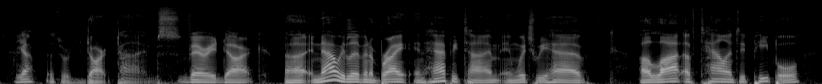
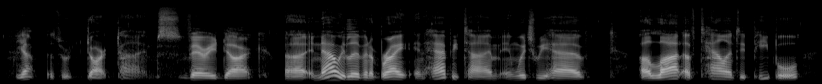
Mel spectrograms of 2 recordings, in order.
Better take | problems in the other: first | thin; very; fading below 350 Hz

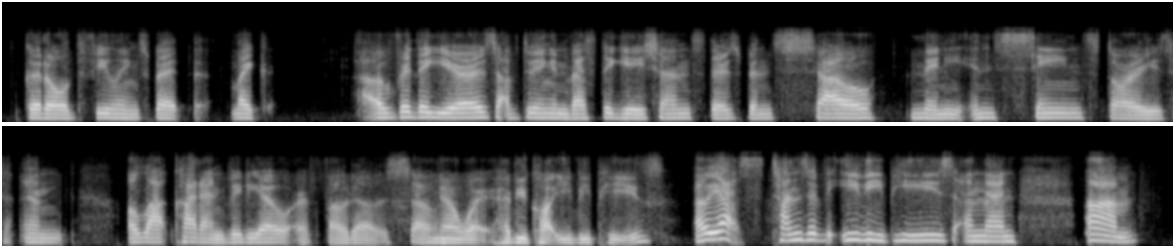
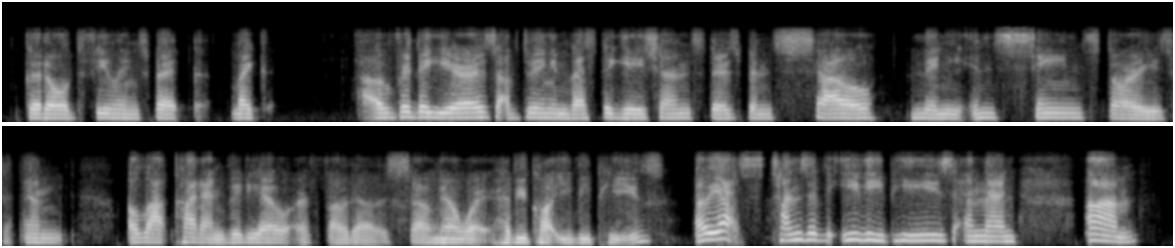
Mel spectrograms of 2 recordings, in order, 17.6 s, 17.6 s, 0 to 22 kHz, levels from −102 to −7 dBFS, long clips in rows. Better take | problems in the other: first | garbled, watery; badly; nothing above 7.5 kHz; slightly in the first

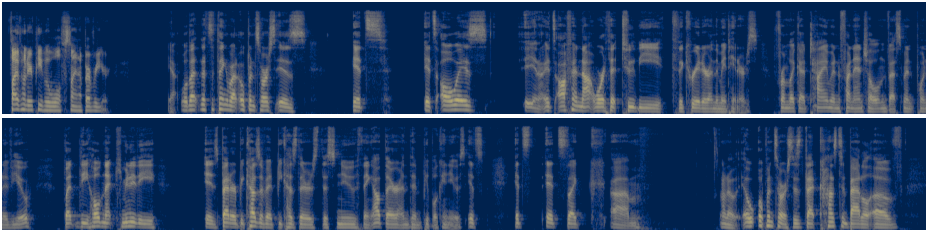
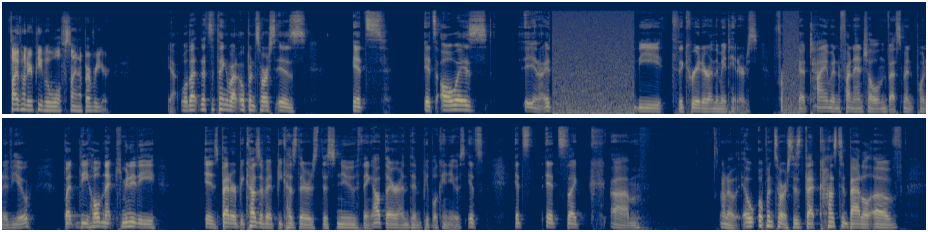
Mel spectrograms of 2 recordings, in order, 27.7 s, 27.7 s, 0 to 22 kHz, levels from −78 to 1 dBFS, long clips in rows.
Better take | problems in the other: first | audio cutting out; filled with static; at 8 s for 1 s and at 12 s

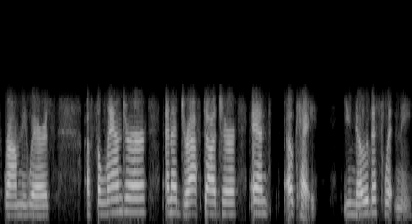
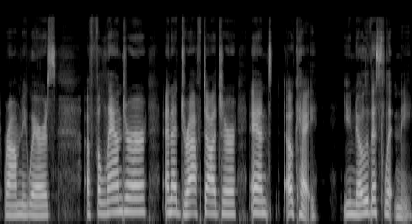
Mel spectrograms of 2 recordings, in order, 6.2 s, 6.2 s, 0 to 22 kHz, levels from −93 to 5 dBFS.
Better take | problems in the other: second | phone-call audio; poor line

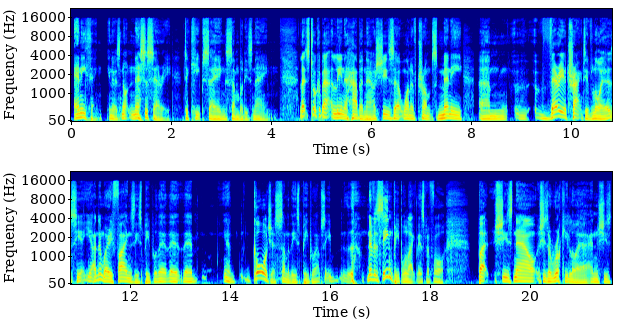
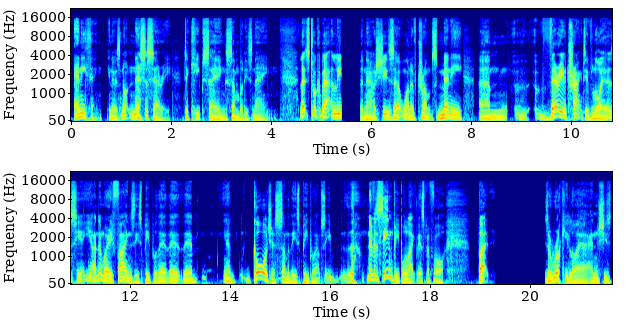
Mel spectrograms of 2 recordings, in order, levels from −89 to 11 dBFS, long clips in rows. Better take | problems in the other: first | audio cutting out; at 5.5 s and at 19 s for 1 s

